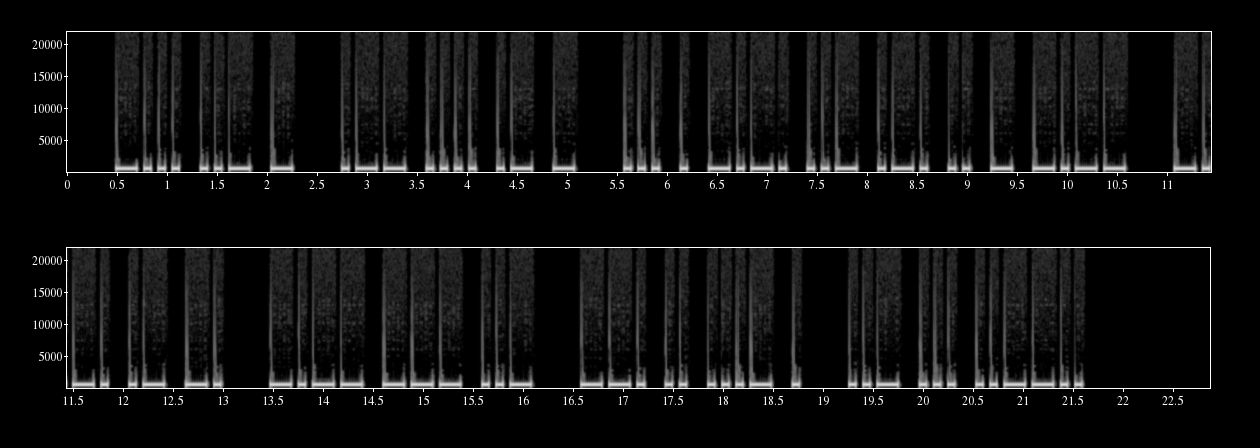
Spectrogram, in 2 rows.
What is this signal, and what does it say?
Morse code, heard as a keyed tone, about 17 wpm, 700 Hz. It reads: BUT WHAT SECURITY CAN YOU GIVE US?
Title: Sentences from Top 1000 Words - Review Part 4 - 17wpm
